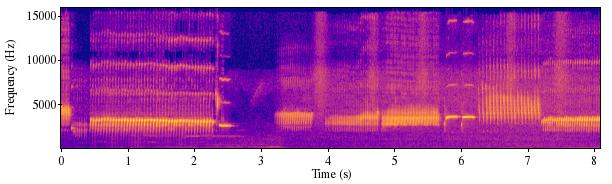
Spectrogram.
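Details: Gloster canary delivering long steady rolling trills at mid-high pitch, broken into several sustained buzzing sections with brief changes in tone, over a hissy background.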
